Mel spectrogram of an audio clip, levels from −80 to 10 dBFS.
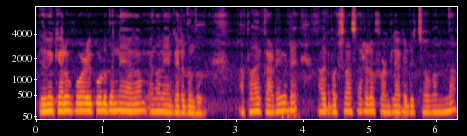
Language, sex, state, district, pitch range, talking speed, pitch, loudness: Malayalam, male, Kerala, Kozhikode, 130-150 Hz, 150 wpm, 145 Hz, -16 LUFS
